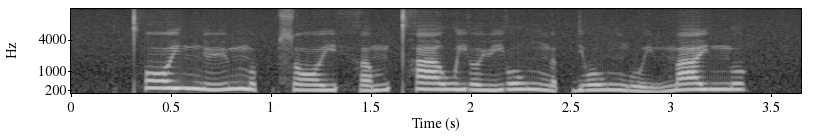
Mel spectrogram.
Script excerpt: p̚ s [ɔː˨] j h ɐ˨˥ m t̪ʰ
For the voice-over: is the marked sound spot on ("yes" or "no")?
yes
